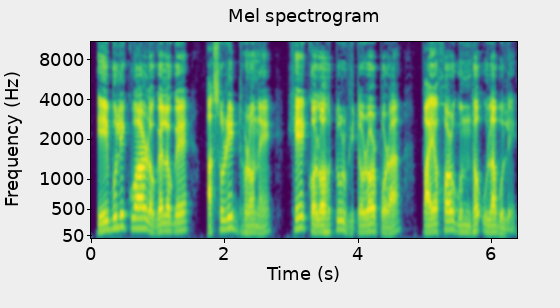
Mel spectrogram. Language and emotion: Assamese, neutral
